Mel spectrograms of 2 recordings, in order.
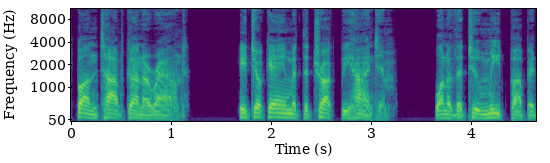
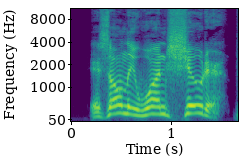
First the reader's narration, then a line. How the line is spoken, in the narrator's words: the jitman yelled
